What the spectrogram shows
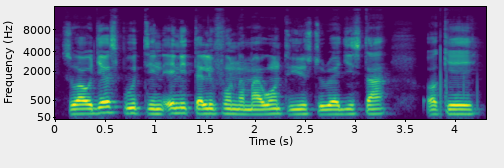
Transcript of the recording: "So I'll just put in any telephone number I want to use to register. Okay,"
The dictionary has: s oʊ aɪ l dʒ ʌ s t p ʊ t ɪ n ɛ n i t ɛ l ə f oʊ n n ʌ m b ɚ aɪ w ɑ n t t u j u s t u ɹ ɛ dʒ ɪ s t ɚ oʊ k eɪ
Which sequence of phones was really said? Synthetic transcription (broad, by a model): s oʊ aɪ w dʒ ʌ s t p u t ɪ n ɛ n i t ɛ l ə f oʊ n n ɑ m aɪ w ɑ n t t u j u s t u ɹ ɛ dʒ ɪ s t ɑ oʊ k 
